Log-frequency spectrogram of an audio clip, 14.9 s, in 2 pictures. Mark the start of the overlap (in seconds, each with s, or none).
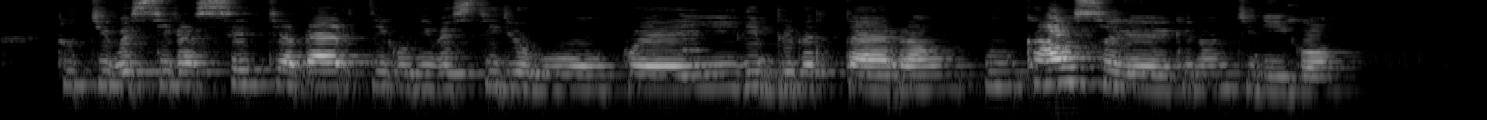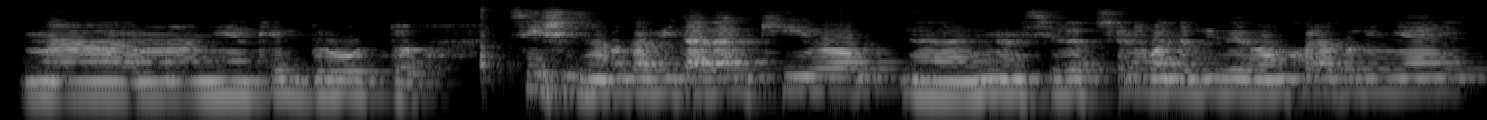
none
